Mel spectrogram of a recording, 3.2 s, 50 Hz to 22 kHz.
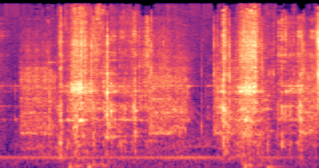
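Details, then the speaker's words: Suzuki Ozark 250 quad stored seven years under a deck, new spark plug: two short starter bursts, turns over but never fires; no spark, CDI suspected. "as i thought we had no spark so um i think i'm gonna put a battery on it and uh see if that helps any of our issues here"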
